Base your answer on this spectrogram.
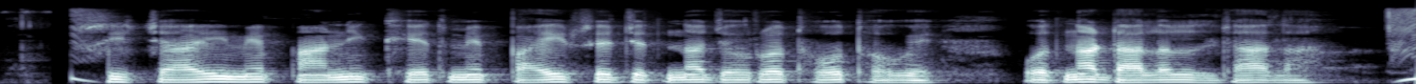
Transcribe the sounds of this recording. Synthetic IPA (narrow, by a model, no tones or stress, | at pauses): sit͡ʃaːimẽpaːnikʰeːt̪mẽpaːɪpsed͡ʒɪt̪nad͡ʒəɾuːuːɾət̪ɦoːt̪ɦoʋeʊt̪naɖaːləld͡ʒaːlaː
